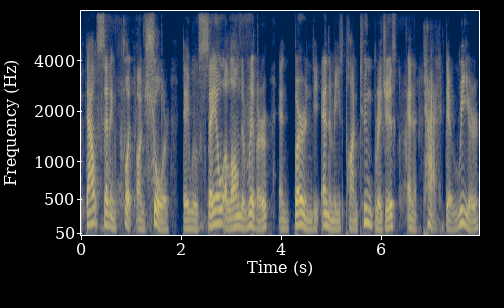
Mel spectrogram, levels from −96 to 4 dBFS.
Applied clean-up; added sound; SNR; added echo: neural mask model Resemble Enhance denoiser.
